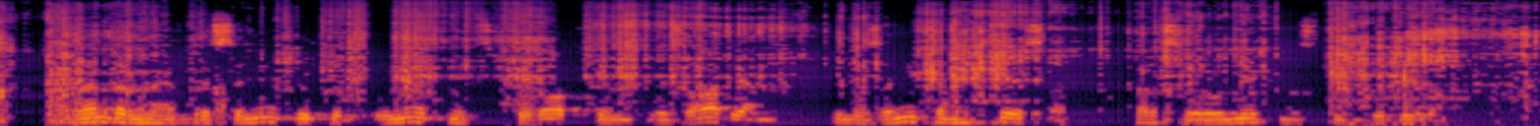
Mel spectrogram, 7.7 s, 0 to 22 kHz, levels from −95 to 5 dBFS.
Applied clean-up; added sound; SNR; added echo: classical method spectral subtraction.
